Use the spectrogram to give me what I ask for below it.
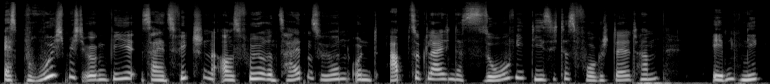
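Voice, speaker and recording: A woman's voice: fairly high pitch, fairly quick, warm tone, dry recording, clean studio sound. A woman chatting casually and reflectively as a podcast guest, thinking aloud at length and repeating points for emphasis.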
